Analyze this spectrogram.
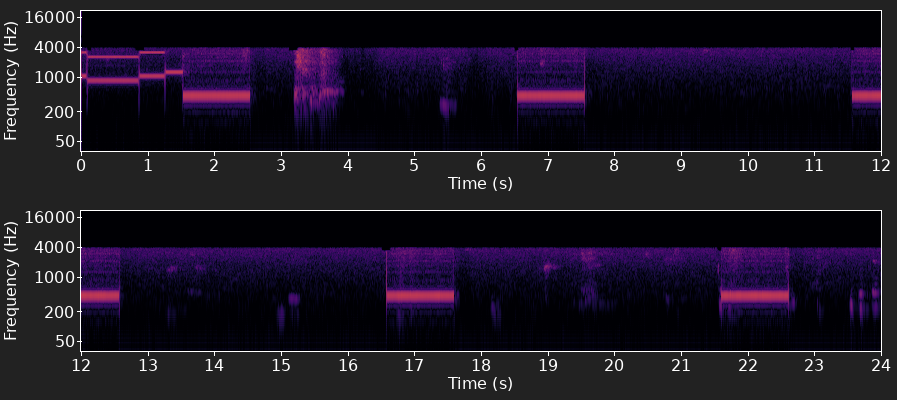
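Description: Telephone line tones play while a call is being transferred: quick stepped beeps at the start, then five long, steady, mid-pitched tones spaced evenly apart with faint noise between them.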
